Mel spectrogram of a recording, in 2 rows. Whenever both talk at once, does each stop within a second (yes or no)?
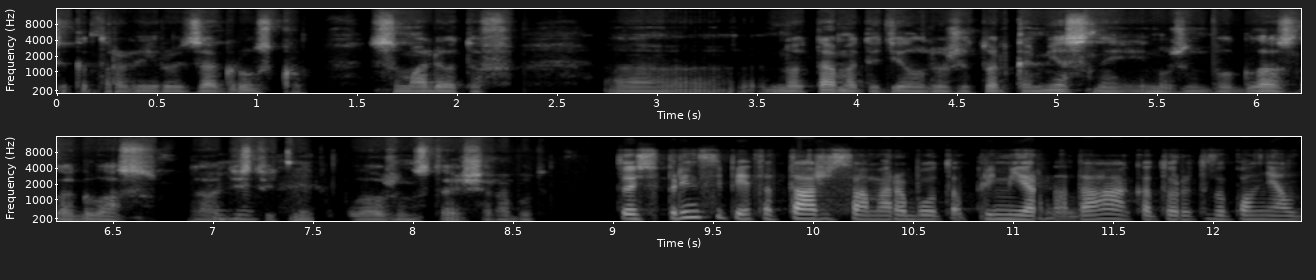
yes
